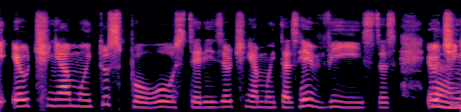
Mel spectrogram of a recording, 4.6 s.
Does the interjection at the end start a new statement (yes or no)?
no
